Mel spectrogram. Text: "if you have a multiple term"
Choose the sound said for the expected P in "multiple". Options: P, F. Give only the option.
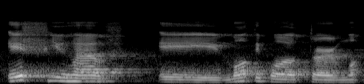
P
